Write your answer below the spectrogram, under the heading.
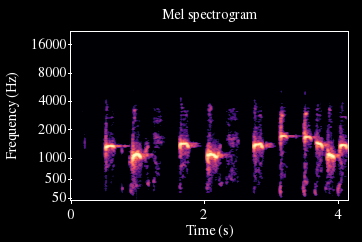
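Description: A whistled waltz tune in short, clear mid-pitched notes, mostly falling two-note phrases repeated in a lilting rhythm, moderately loud, with no talking.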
